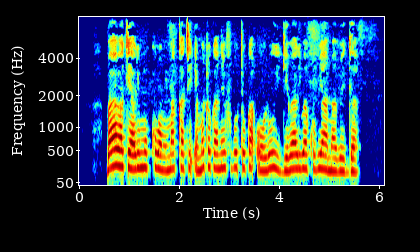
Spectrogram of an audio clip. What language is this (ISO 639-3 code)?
lug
